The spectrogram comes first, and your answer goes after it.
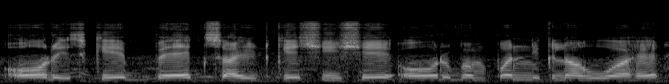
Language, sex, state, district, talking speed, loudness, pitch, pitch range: Hindi, male, Uttar Pradesh, Jyotiba Phule Nagar, 100 wpm, -30 LUFS, 105 Hz, 100-110 Hz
